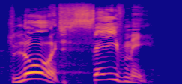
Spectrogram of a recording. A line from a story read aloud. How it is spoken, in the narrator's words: he was afraid and, beginning to sink, cried out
